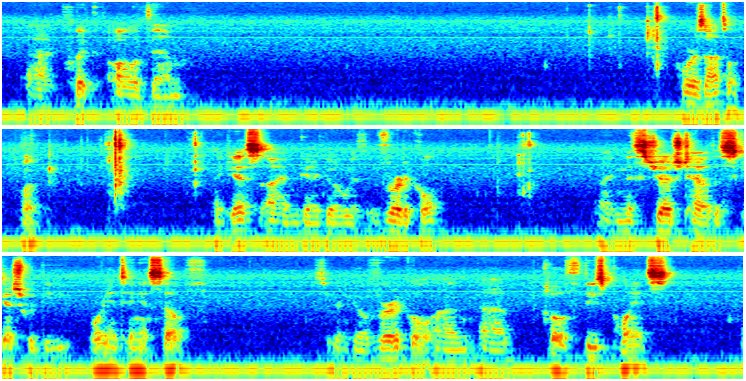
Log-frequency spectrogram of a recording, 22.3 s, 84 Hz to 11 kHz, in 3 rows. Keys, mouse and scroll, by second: 1.2 click, 3.4 click, 5.4 click, 6.4 h, 8.5 ctrl+z, 10.6 click, 12.2 click, 12.6 v, 13.7 click, 14.9 click, 16.3 click, 17.9 click, 19.4 click, 20.1 v, 21.5 click, 22.1 click.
